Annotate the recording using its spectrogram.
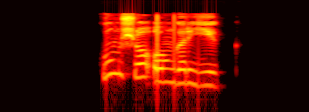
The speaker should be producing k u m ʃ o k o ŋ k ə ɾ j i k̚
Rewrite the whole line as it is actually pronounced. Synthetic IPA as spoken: k u m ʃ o ʔ o ŋ ɡ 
